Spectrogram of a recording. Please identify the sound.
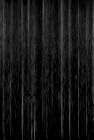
Three Kids Running Footsteps
Three kids running in the same direction outside.
footsteps, Running, Three-Kids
